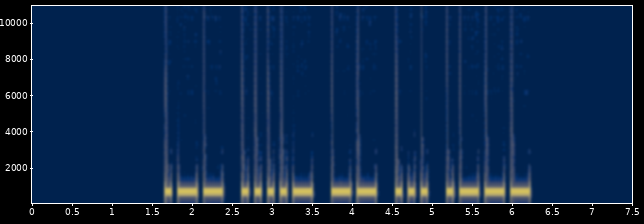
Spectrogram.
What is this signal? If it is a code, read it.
Morse code, heard as a keyed tone, about 15 wpm, 700 Hz. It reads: W4MSJ
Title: USA Call Signs - 5 Characters - Repeated 2x - 15wpm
